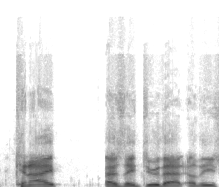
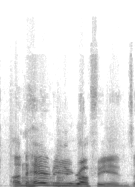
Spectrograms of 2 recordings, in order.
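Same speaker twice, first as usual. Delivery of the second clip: fluttering cries for help; 8 semitones higher than usual. Acted. Prissy captive protest.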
